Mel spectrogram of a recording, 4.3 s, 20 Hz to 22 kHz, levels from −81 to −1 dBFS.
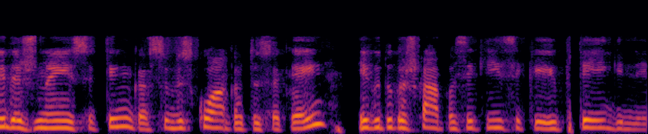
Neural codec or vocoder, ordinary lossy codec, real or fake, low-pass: vocoder, 44.1 kHz, 128 mel bands, Pupu-Vocoder; AAC, 32 kbps; fake; 7.2 kHz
